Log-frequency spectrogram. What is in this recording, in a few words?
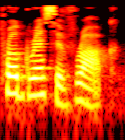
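"progressive rock", English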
